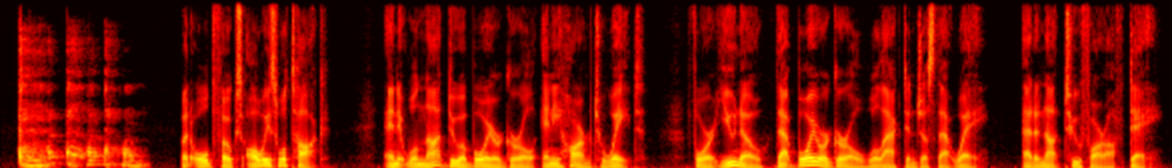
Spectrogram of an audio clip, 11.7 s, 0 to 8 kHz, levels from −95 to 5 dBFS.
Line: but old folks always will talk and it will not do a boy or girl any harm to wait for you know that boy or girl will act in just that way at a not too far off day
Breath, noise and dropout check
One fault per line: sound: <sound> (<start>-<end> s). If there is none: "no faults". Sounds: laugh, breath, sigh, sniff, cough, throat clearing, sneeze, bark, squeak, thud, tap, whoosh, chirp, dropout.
sound: cough (0.2-1.5 s)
